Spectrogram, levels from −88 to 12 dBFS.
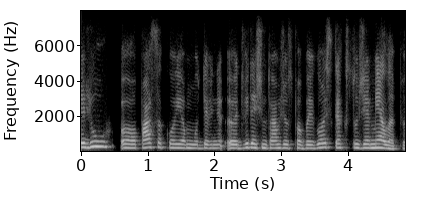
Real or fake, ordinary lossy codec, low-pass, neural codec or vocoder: real; Opus, 16 kbps; 7.2 kHz; none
